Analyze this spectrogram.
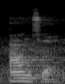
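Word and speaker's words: answer: letters in the word आंसर आंसर में कौन सा वर्ड है स्टाइल है आप यह पर बोल कर देखिए आंसर बोलेगा उसमें डब्लू का प्रोफेशन बिल्कुल नहीं करते हैं डायलॉग बोलते हैं यह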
